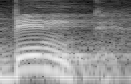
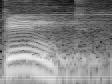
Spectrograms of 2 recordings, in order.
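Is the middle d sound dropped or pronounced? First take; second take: dropped; dropped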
